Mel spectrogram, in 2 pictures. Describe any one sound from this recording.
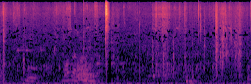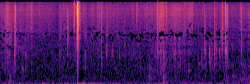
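Dry twigs snap and crack.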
